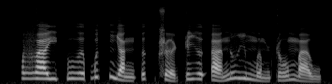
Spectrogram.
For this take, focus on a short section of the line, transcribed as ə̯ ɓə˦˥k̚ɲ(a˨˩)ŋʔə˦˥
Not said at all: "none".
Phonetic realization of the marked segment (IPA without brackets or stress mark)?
a˨˩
